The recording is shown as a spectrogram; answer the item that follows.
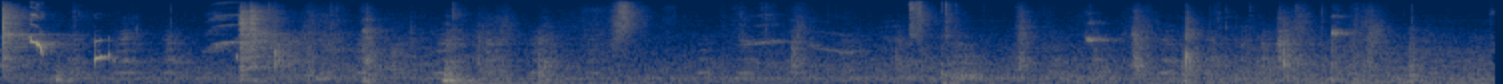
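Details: Mixed-breed puppy whimpers in thin, high whines that bend up and down, loudest in the opening second, then scattered softer squeaky whines amid rustling and clicks.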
